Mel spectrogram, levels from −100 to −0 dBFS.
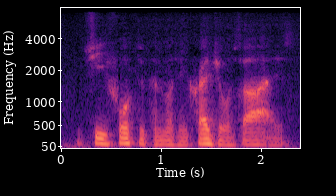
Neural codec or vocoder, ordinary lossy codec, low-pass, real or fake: codec, 16 kHz, 0.8 kbps, ZipCodec; AAC, 32 kbps; 7.2 kHz; fake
